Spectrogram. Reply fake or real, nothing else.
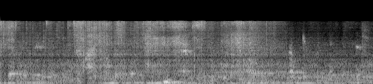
fake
